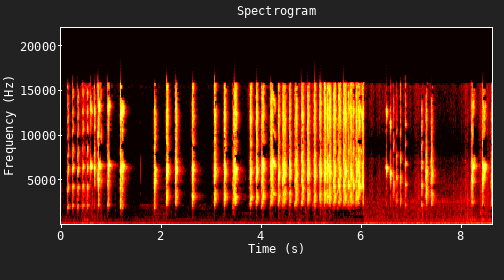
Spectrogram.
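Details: Lovebirds chirping at a mini zoo in the morning: steady high, clipped chirps speeding into a dense buzzy chatter, then pausing before a few more sharp notes.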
